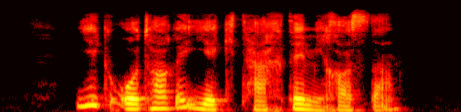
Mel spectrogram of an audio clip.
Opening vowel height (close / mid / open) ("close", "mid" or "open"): mid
